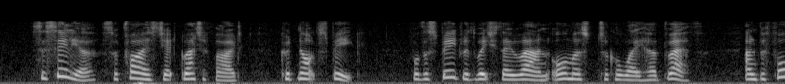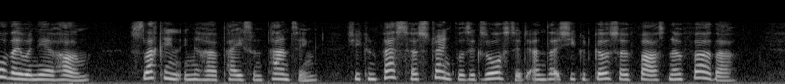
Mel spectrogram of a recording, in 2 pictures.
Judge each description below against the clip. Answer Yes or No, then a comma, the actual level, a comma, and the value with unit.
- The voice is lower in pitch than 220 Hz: No, high, 235 Hz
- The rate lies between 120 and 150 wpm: No, average, 170 wpm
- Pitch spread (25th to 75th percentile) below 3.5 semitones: Yes, average, 2.8 semitones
